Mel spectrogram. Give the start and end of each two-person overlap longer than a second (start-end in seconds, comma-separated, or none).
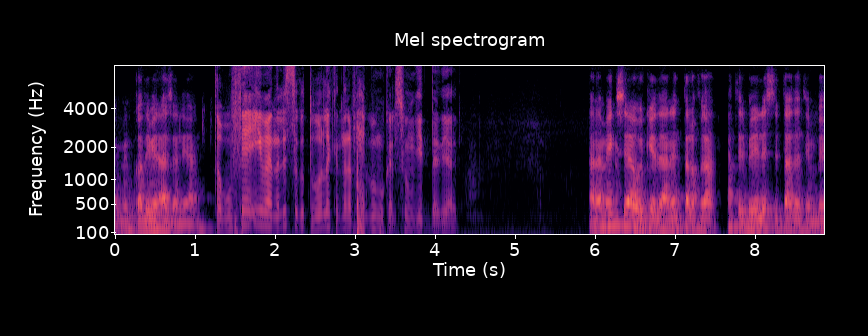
none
